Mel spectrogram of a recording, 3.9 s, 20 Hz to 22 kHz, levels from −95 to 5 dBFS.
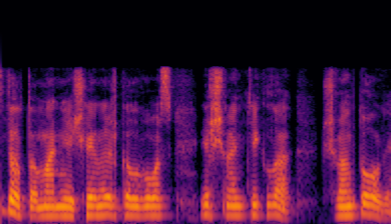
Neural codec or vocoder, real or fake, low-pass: codec, 44.1 kHz, 2.6 kbps, SNAC; fake; 7.2 kHz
